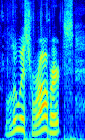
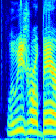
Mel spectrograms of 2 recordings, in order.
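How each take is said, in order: First: The surname ends with an added s sound. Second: The surname ends without an s sound. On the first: The speaker calls it wrong. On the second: The speaker calls it right.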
